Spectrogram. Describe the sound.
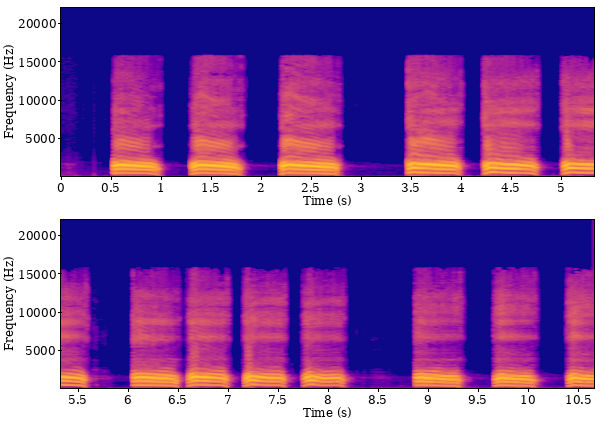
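An imitated crow call: loud, harsh caws in quick bursts of three or four, about a dozen in all, with short pauses between groups and no talking.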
